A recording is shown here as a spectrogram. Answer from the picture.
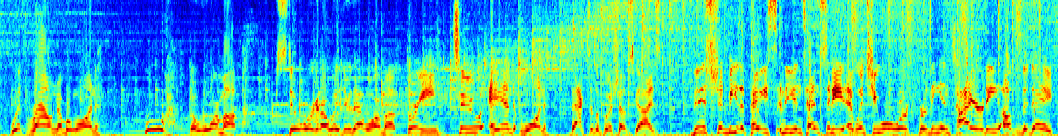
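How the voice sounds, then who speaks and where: Clear music plays in the background. The speaker talks at a moderate pace. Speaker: fitness coach. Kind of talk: workout coaching calls. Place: gym.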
